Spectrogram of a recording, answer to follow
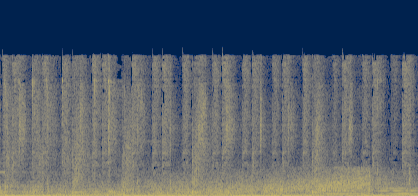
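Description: Electronic music with deep synth bass and held synth tones. A rushing noise swell builds through the middle and cuts off suddenly near the end.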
